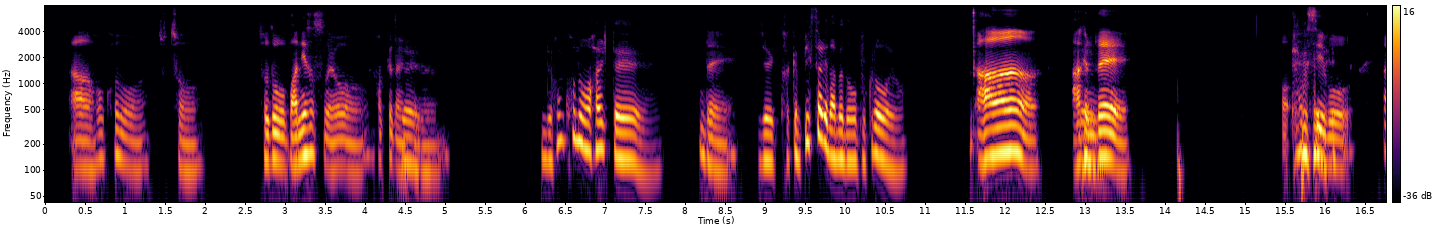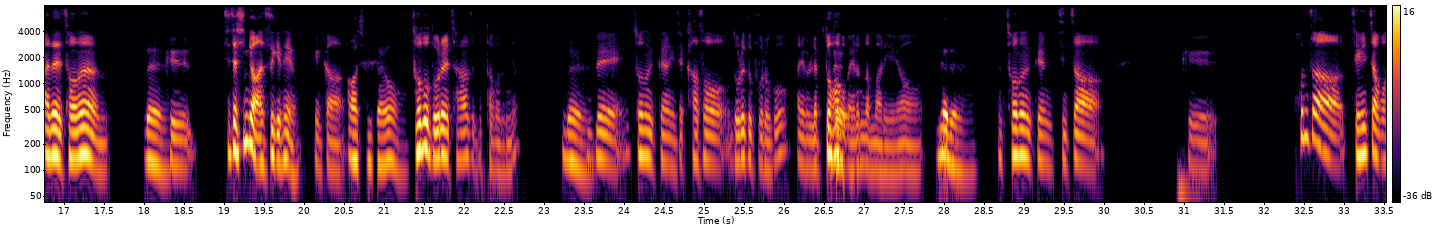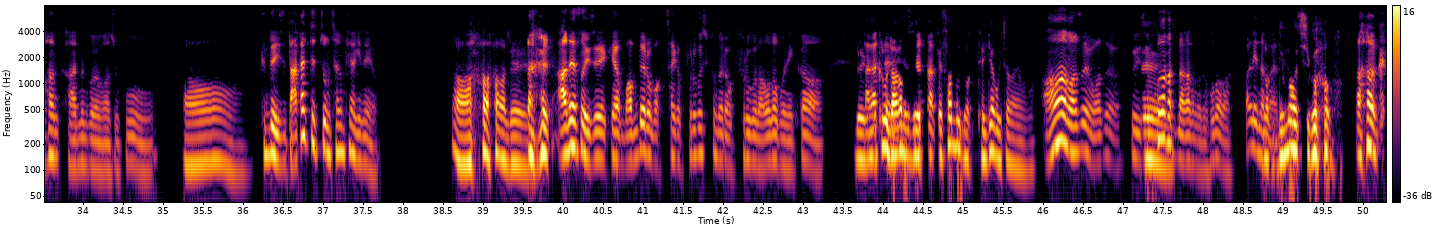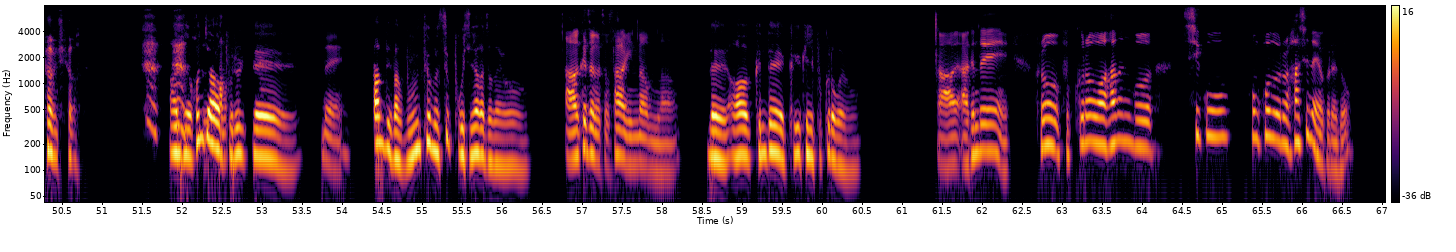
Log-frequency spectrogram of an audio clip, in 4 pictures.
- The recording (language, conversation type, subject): Korean, unstructured, 스트레스를 받을 때 보통 어떻게 푸세요?
- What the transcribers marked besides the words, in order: tapping; laugh; laughing while speaking: "아"; laugh; laugh; laughing while speaking: "아 그럼요"; laugh; unintelligible speech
